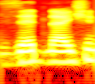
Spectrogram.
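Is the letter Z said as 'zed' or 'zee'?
zed. The letter is said 'zed', non-American style.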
